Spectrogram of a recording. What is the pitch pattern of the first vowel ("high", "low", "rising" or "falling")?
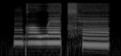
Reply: high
